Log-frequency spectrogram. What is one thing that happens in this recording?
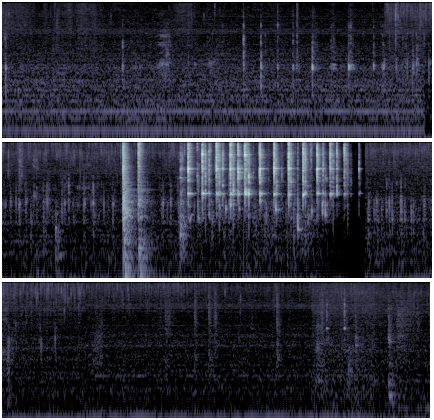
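Broth bubbles and simmers in a pot.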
